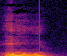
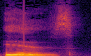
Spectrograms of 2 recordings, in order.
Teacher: Your tongue is high toward the front of your mouth for both sounds.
